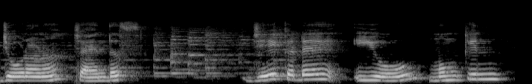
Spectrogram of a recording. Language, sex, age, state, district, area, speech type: Sindhi, female, 45-60, Uttar Pradesh, Lucknow, urban, read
